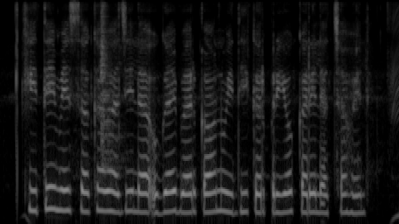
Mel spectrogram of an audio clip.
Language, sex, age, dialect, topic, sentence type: Chhattisgarhi, female, 18-24, Northern/Bhandar, agriculture, question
